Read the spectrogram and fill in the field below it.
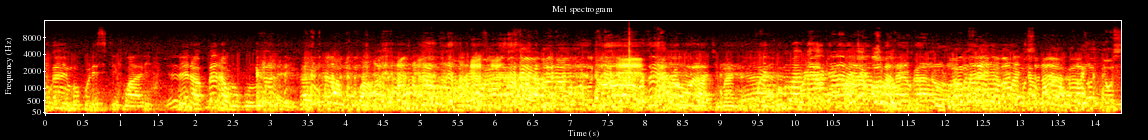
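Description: A man talks loudly and with animation close by, outdoors.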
